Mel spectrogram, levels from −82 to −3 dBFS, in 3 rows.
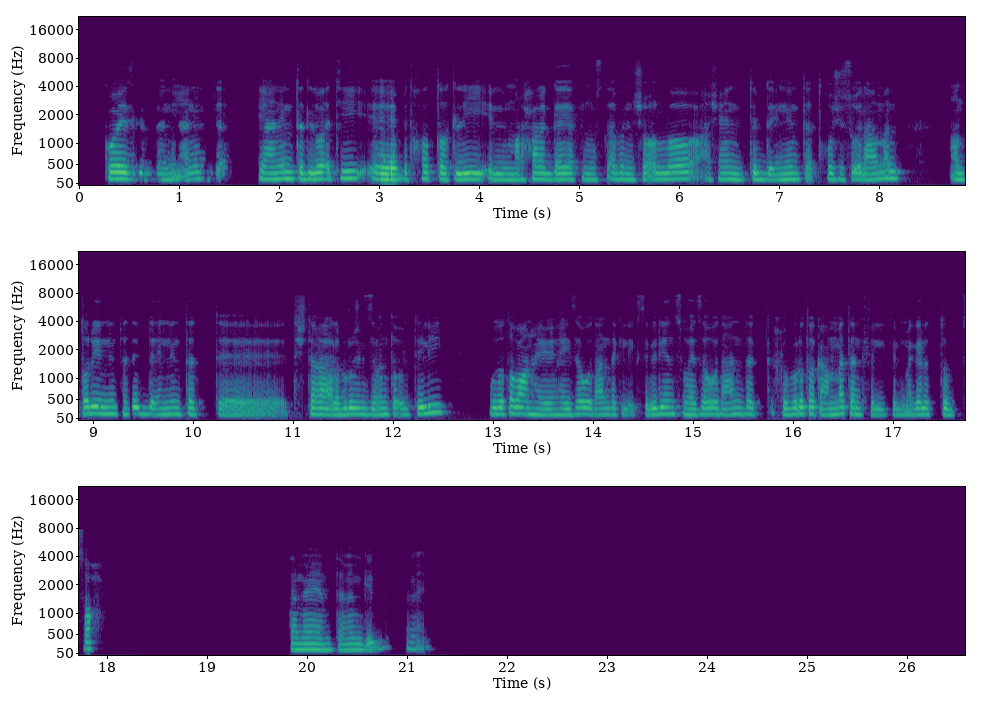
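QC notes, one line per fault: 3.02–3.17 s, bit errors on an ADPCM link: pops and a rough burst with level jumps at about 1% error rate; corrupted step size and predictor keep the disturbance ringing.
17.71–17.84 s, bit errors on an ADPCM link: a shorter, milder crackle at a lower error rate, well under 1%, on the G.722 stream, again smeared by decoder state recovery.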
